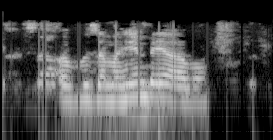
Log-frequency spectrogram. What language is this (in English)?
Kinyarwanda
